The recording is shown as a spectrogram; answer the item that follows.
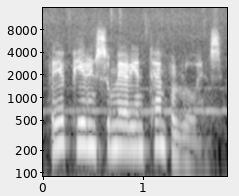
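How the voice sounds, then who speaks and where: A man acts as a grave archaeology doctor interviewed on apocalyptic radio drama news. The voice is high, deliberate and troubled, pausing ominously before key words. Music and rain run underneath. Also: sing-song. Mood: grave, uneasy.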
